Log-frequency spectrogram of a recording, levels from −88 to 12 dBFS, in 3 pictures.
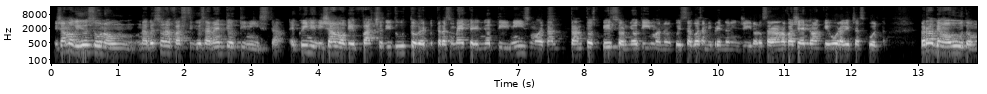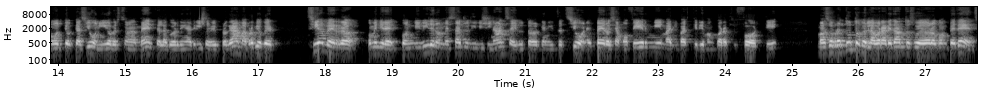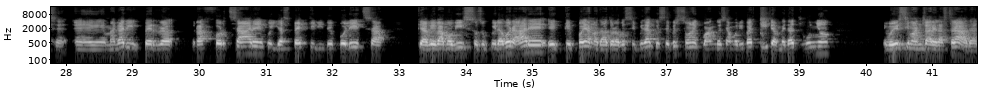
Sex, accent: male, native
